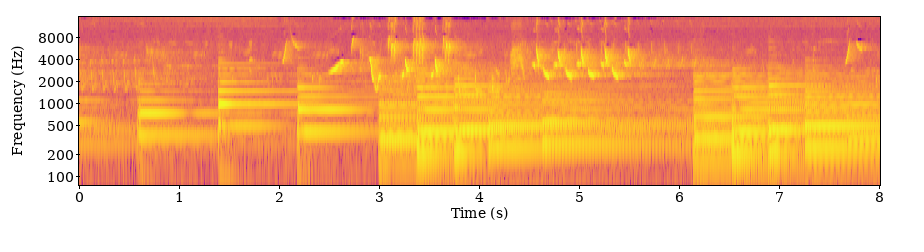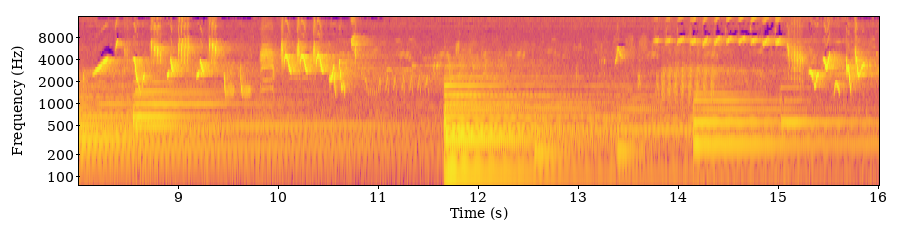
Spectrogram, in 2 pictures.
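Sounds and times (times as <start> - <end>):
calm instrumental music: 0.0 - 16.0
songbirds chirping: 0.0 - 16.0.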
